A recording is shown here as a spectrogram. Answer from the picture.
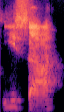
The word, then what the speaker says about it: Isaac: And Isak Paredes, which I still don't actually believe his name is pronounced Isak, but it is.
